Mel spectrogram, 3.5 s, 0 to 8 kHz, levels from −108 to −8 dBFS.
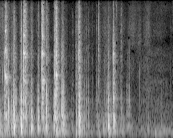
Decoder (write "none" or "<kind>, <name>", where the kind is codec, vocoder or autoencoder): none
